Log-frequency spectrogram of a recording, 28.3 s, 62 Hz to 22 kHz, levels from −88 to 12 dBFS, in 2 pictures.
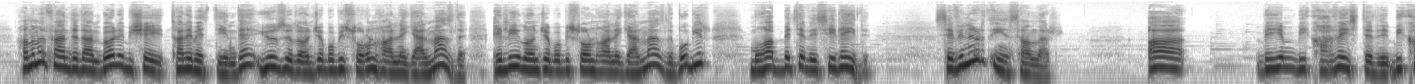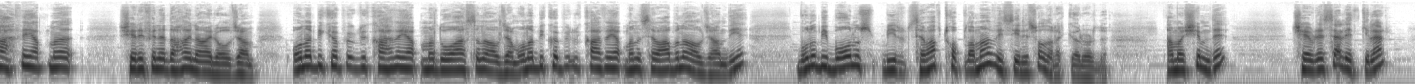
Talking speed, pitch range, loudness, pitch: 145 wpm, 160-200 Hz, -13 LUFS, 180 Hz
